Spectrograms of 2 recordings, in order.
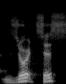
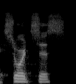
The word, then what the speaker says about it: Tzortzis: have our guest hamza zortsis i'm trying to pronounce it properly uh but people usually say sortsis but it's zortsis for everyone who knows greek but this episode is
